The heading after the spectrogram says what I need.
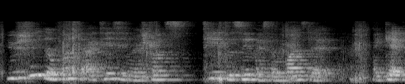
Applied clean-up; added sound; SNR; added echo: none; Chewing, mastication; 13 dB; reverberation time 0.5 s.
